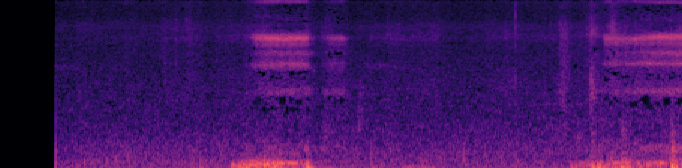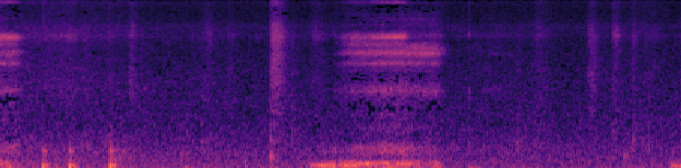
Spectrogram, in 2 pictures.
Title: Cute puppy snoring #shorts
